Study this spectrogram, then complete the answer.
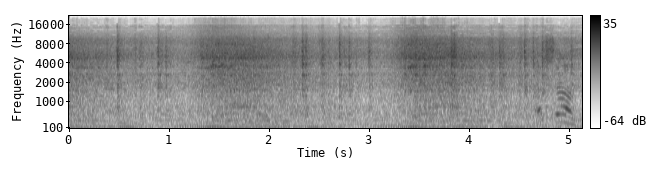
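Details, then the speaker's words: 1974 Ford F-250 Ranger SuperCab straight six after new spark plugs and wires: a deep, steady rumble with a slow swell and no misses or knocks. Normal idle after the tune-up. "pretty gosh darn good. That sounds pretty good. I'm gonna take it around the block and see what happens."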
